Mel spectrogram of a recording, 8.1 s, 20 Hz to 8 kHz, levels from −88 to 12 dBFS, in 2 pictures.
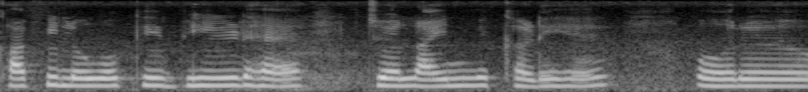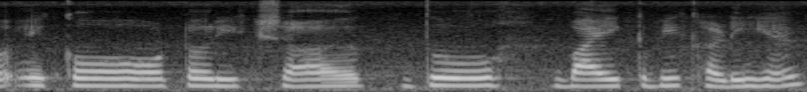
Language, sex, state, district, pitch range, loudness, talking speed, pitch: Hindi, female, Punjab, Kapurthala, 225-245 Hz, -16 LUFS, 140 wpm, 230 Hz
